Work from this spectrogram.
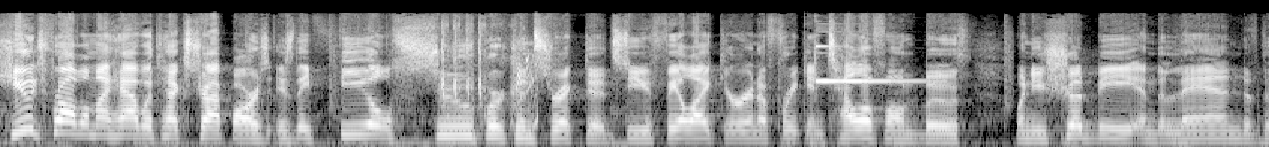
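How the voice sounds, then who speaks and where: Clear music plays behind a man who talks at a moderate speed. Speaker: equipment store reviewer. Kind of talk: product review commentary. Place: factory.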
